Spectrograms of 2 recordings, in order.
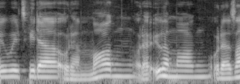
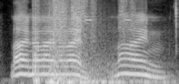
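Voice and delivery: desperate no; 8 semitones higher, 4 dB louder than usual. Real, not acted. Figur stirbt.

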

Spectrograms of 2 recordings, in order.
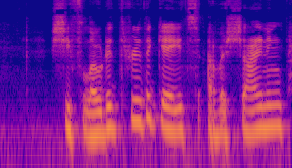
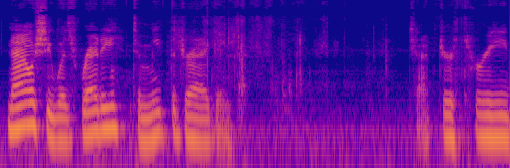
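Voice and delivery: usual speaking voice

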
